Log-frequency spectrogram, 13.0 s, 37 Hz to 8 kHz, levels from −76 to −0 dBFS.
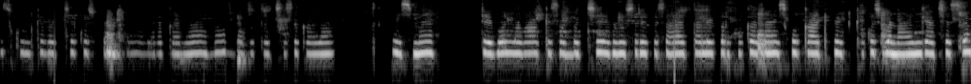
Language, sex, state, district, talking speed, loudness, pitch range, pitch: Hindi, female, Bihar, Gopalganj, 150 wpm, -27 LUFS, 260-275 Hz, 265 Hz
